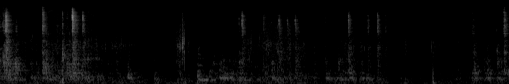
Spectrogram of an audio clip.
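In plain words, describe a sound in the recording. A screwdriver turns a screw with small metallic scrapes and clicks.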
